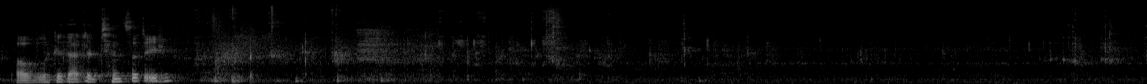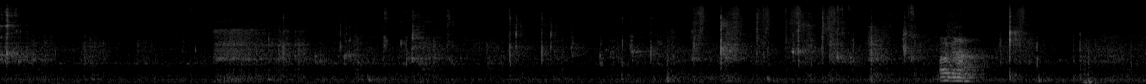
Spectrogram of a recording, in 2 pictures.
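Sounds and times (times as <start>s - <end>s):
crunching and chewing snacks: 1.7s - 22.0s.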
